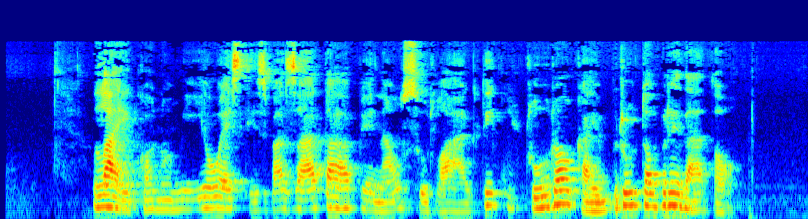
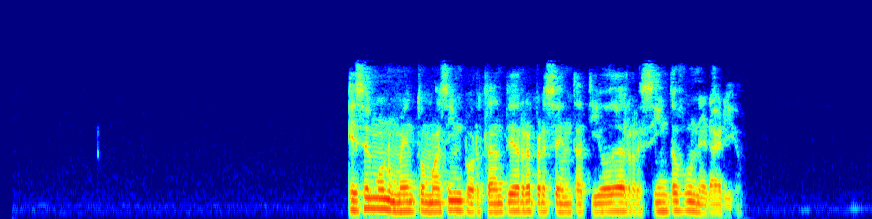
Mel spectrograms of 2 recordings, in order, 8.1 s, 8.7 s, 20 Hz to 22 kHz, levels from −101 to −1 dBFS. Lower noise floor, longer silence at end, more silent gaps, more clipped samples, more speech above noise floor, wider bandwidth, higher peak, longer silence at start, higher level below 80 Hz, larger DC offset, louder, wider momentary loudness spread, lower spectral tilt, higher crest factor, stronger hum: second, -68 dBFS vs -86 dBFS; second, 0.75 s vs 1.4 s; neither; neither; second, 41 dB vs 63 dB; first, 11.5 kHz vs 7.8 kHz; about the same, -4 dBFS vs -6 dBFS; second, 0.55 s vs 3.5 s; about the same, -62 dBFS vs -64 dBFS; neither; second, -26 LUFS vs -23 LUFS; first, 14 LU vs 8 LU; second, -3.5 dB/octave vs -7 dB/octave; about the same, 24 dB vs 20 dB; neither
